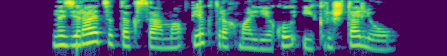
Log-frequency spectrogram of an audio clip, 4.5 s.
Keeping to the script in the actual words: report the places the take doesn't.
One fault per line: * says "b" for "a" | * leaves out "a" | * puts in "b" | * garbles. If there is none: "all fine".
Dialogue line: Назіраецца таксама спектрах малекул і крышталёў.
all fine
